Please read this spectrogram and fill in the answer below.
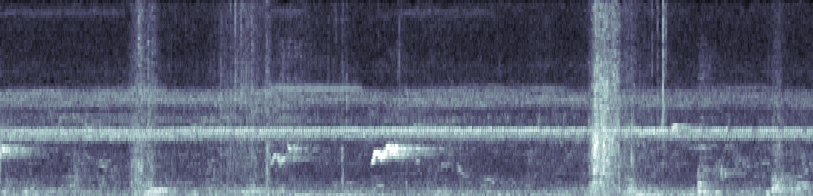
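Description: A steady, high-pitched drone of insects in the vegetation. Short bird chirps come at the start and about three seconds in, and a brief rustle comes about four and a half seconds in.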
